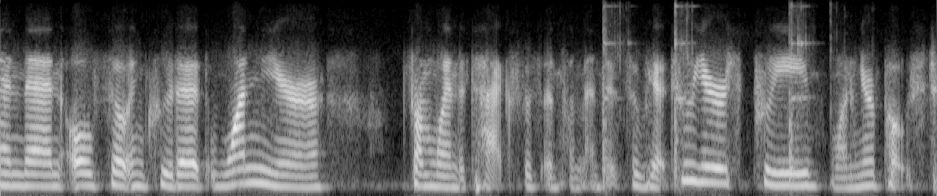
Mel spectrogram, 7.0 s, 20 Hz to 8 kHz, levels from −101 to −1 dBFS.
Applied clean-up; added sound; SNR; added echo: none; Glass; 18 dB; none.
